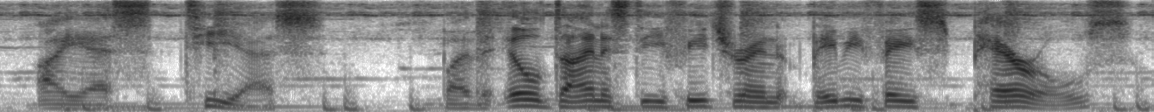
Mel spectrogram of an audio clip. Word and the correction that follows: Perilous: Actually, no, I said that wrong. Babyface Perilous and Casablanca with cuts by DJ Can.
